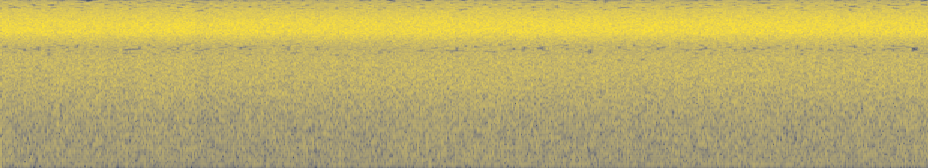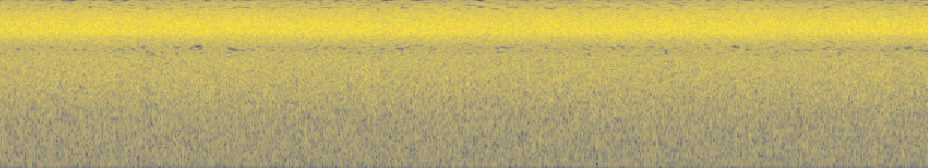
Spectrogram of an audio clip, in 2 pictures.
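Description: A small plane's propeller engine drones steadily and loudly.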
